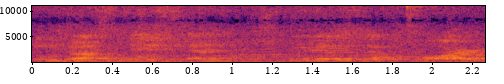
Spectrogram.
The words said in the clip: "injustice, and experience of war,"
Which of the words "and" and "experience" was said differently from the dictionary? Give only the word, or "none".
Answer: experience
